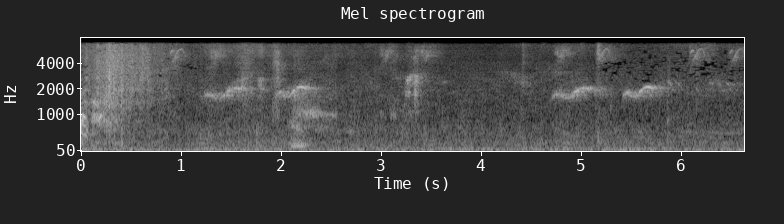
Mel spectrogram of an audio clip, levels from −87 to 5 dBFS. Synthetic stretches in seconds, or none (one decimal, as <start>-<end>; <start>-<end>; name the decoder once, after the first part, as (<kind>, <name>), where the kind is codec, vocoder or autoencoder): 1.2-5.2 (codec, DAC)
